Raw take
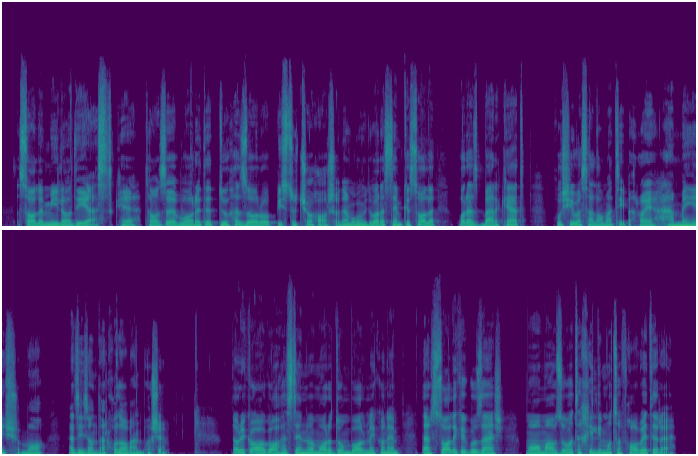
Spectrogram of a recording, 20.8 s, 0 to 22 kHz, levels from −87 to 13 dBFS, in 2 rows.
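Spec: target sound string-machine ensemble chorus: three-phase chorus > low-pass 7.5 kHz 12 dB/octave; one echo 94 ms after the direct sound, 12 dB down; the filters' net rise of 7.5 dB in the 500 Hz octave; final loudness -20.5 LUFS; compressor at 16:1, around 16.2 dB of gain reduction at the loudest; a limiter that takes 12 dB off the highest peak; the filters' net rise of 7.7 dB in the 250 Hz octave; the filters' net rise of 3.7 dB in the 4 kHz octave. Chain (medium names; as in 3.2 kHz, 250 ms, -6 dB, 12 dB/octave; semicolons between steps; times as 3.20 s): peaking EQ 250 Hz +8.5 dB; peaking EQ 500 Hz +6.5 dB; peaking EQ 4 kHz +5 dB; compression 16:1, threshold -33 dBFS; peak limiter -31.5 dBFS; delay 94 ms -12 dB; three-phase chorus; low-pass 7.5 kHz 12 dB/octave; trim +25 dB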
